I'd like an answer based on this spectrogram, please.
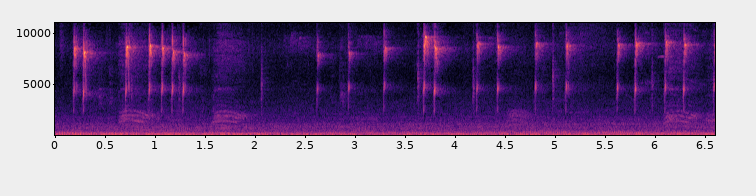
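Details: Rapid bursts of piercing, high chips from an eastern chipmunk, often doubled or tripled, with faint raspy lower calls and a low background drone.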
